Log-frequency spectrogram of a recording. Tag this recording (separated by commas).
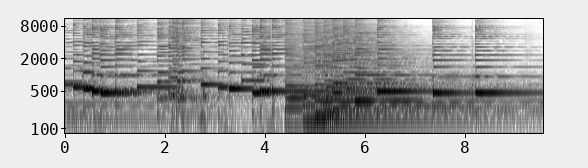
Music, Harpsichord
